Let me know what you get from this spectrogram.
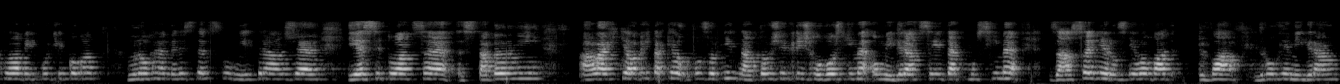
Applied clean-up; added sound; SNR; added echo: neural mask model DeepFilterNet 3.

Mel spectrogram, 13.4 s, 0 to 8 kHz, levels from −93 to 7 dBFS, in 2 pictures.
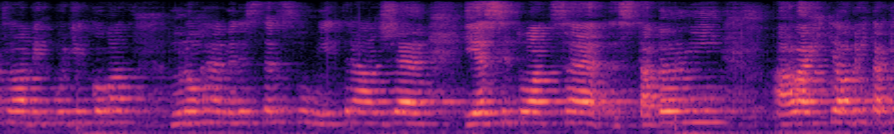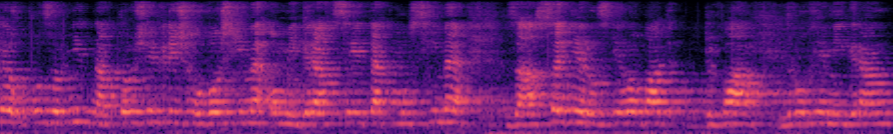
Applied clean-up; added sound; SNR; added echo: neural separator model SepFormer DNS4.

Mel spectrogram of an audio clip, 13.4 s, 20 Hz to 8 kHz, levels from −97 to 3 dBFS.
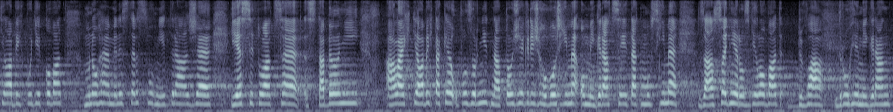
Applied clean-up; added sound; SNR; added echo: none; none; none; none.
